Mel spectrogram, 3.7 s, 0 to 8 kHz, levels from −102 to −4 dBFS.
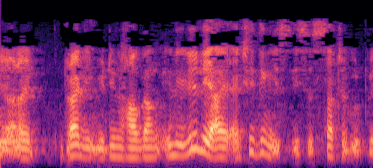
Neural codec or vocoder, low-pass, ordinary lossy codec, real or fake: vocoder, 22.05 kHz, 80 mel bands, HiFi-GAN; 7.2 kHz; MP3, 24 kbps; fake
